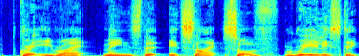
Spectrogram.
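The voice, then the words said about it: Put-on Cockney accent. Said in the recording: “I'm doing this in a Cockney voice now”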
